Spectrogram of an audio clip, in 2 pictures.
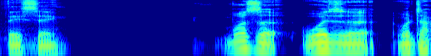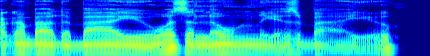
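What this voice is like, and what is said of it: Put-on Louisiana accent. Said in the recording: “you have to tell it in a Louisiana accent”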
